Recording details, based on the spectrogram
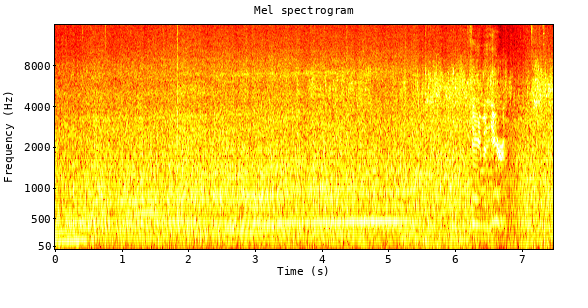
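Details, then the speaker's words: Chrysler Cordoba sleeper, first drive after fixing its overheating with a new thermostat: a soft, steady engine hum under way with no blowing, ticking or rattling, the exhaust intact and very quiet. "Another thing I need to do is exhaust. Gosh, this thing is too quiet."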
